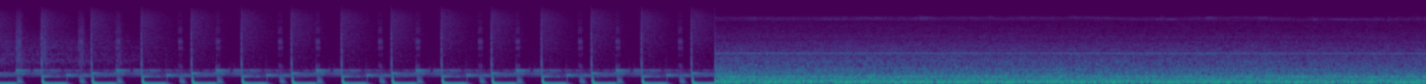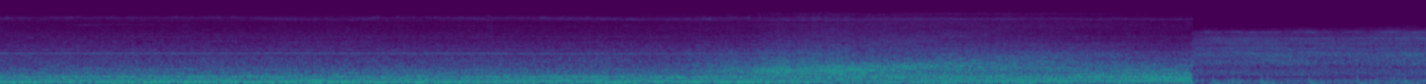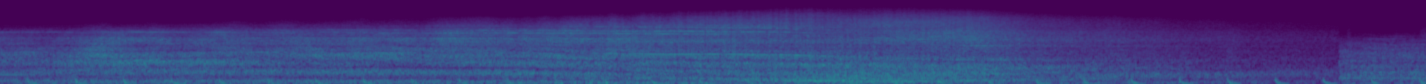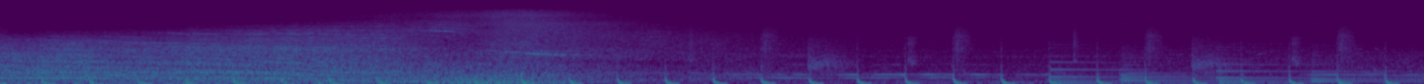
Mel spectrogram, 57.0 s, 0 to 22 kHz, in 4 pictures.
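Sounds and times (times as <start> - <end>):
jet aircraft drone: 0.0 - 57.0
low-flying jet engine whine: 7.1 - 57.0.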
